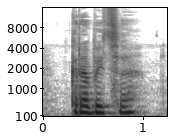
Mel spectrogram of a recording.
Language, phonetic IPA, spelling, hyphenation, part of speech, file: Czech, [ˈkrabɪt͡sɛ], krabice, kra‧bi‧ce, noun, Cs-krabice.ogg
- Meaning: 1. box (container) 2. a female crab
